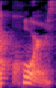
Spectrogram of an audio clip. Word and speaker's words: COSRX: So the cleanser that I have for my skincare routine is the Low pH Good Morning Gel Cleanser by Course. I believe that's how you say it. Course.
